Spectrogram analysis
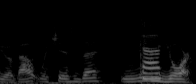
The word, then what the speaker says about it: New York: And even the word New York, Park. you heard me pronounce it already, New York.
